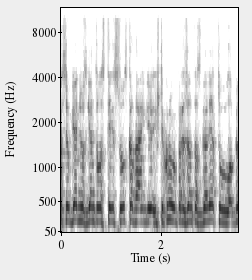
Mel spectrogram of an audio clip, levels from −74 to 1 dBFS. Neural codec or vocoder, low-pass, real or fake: vocoder, 22.05 kHz, 80 mel bands, Vocos; 9.9 kHz; fake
